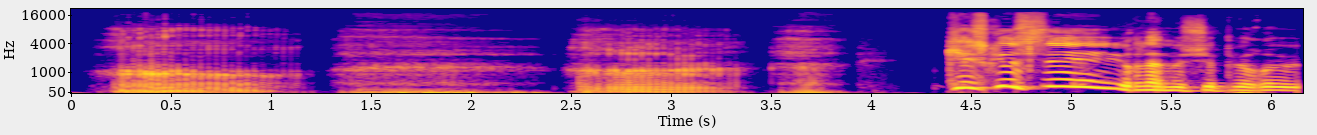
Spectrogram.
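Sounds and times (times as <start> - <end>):
loud exaggerated snoring performed by a human voice: 0.0 - 4.2
speech: 4.4 - 6.1.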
